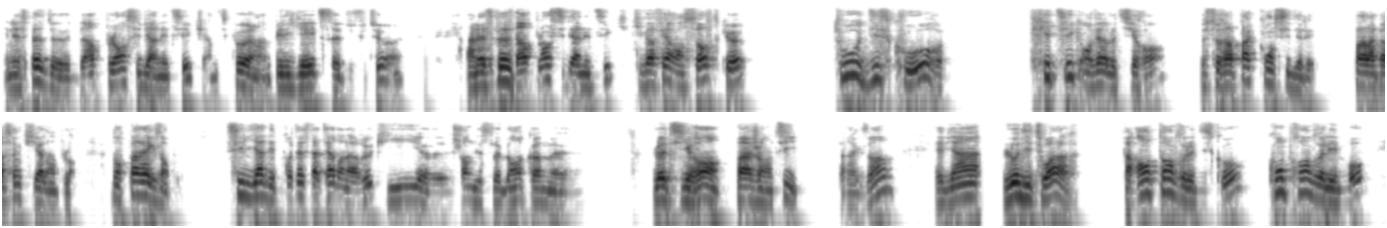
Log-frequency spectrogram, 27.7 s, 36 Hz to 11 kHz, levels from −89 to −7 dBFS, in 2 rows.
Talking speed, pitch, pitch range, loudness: 160 wpm, 155 Hz, 135-200 Hz, -27 LUFS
